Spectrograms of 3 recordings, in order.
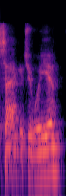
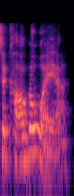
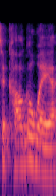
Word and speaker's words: Sacagawea: you learn her as Sacagawea? So her name is Sacagawea. That is the way the Wind River Shoshone prefer her name to be pronounced. And like you, I learned Sacagawea also, but it's Sacagawea.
